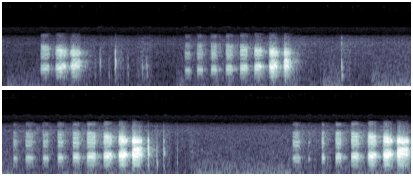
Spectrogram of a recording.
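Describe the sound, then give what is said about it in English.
An imitated doe estrus stutter blat, given as four bursts of rapid, stuttering nasal bleats. Each burst swells louder toward its end, with brief quiet gaps and a few faint clicks between them. “And that estrus blat, I'll make it for you, that estrus blat is a little stutter blat. Sounds like this.”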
